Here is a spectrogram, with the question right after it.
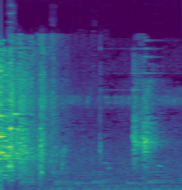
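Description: Sledgehammer striking a glass pane: a sharp shattering crash, then a scatter of tinkling shards and a second bright clink, close and loud.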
